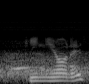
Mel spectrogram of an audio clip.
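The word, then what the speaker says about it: Quiñones: over his first in so it's a yeah quinones the shortstop bonilla at third ortiz the catcher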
